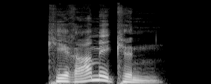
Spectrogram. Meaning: plural of Keramik
- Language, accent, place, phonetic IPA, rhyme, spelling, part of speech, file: German, Germany, Berlin, [keˈʁaːmɪkn̩], -aːmɪkn̩, Keramiken, noun, De-Keramiken.ogg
